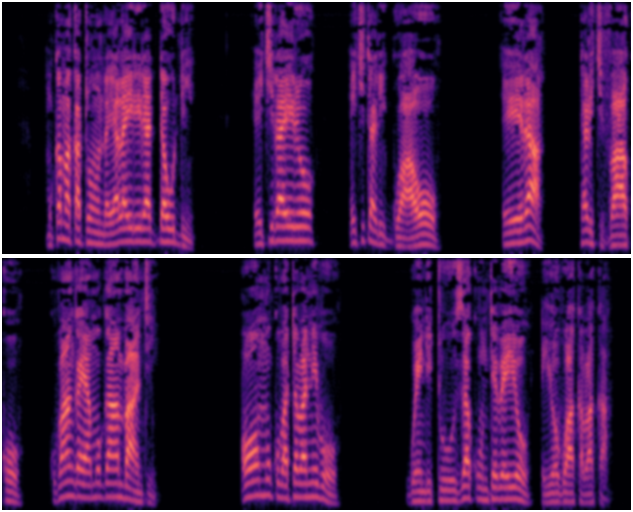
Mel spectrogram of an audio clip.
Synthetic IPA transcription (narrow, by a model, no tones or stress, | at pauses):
mukamakato̞ːndajalajiɾiɾadːaudḭ | e̞ciɾajiɾo̞ | e̞citaliɡwaːwo̞ | e̞ɾa | talicivaːko̞ | kuβaːŋɡajamuɡaːmbaːnti | omukuβataβaniβo̞ | ɡwe̞ːndituːzakunte̞βe̞jo̞e̞jo̞ːβwaːkaβaka̰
